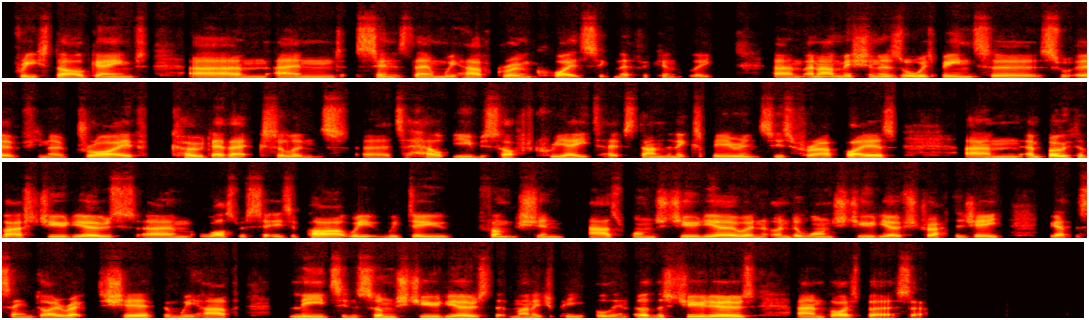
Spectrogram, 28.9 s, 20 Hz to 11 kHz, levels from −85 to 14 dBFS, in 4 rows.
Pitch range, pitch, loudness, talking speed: 100-120 Hz, 105 Hz, -20 LUFS, 170 wpm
